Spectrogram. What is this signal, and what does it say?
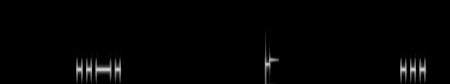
Morse code, heard as a keyed tone, about 25 wpm, 700 Hz. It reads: F S
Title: Single Letters - Phonetic Pronunciation 25wpm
